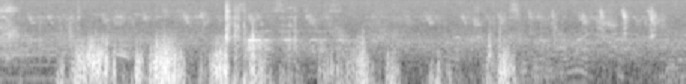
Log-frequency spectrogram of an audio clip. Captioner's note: wind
